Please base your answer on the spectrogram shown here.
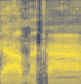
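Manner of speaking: put-on broad Boston accent laid on thick, slow. Retelling what the boyfriend said in a video: imitating a thick Boston accent. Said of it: "he has a thick Boston accent".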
